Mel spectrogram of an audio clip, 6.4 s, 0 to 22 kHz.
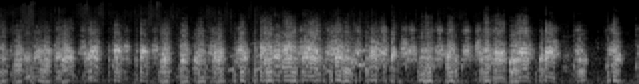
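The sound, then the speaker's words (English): A flock of ducks on a farm of about 16 acres quacks continuously and loudly, overlapping calls forming a dense, raucous chorus with no pauses and no talking. “They've got guineas, quail, chickens, and ducks.”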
